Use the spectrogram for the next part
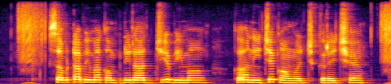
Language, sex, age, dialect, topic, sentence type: Maithili, female, 18-24, Bajjika, banking, statement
